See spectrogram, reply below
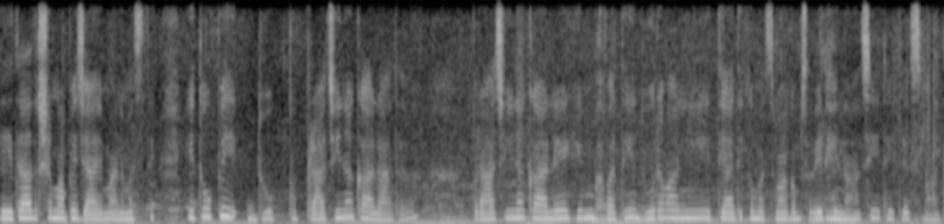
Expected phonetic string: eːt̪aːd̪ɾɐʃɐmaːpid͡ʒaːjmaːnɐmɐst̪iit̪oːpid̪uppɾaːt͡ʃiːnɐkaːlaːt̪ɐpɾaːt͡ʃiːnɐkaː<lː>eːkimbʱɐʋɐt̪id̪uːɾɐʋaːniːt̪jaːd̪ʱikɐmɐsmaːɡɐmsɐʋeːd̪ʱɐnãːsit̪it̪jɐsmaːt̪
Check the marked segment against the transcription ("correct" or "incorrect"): incorrect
